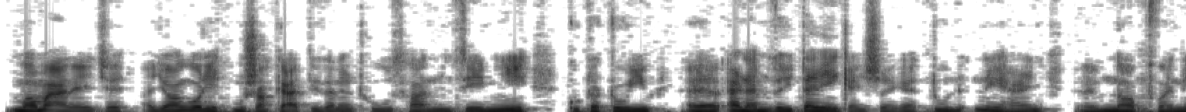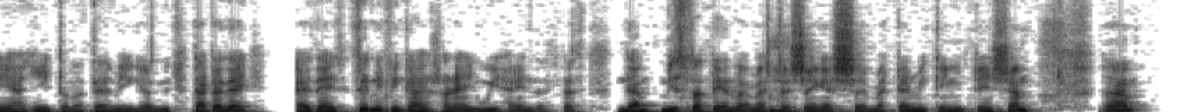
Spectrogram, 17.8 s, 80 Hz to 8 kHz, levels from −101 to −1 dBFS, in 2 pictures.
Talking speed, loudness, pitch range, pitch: 120 wpm, -15 LUFS, 105-115 Hz, 110 Hz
